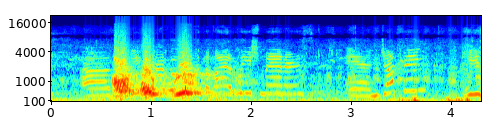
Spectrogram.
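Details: Two-year-old male black Labrador mix, brought in for board-and-train obedience work, barking at his sister: three loud, harsh barks in quick succession near the start, followed by a man talking over him indoors.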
